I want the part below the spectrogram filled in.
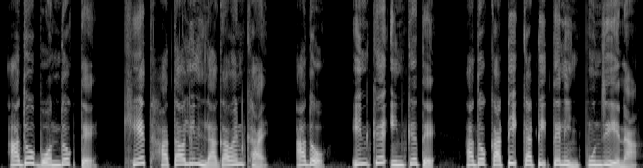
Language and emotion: Santali, neutral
